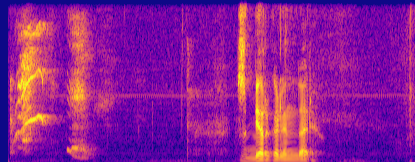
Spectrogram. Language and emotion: Russian, neutral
